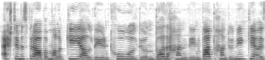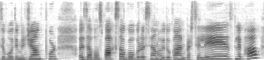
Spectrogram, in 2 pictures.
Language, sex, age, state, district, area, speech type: Kashmiri, female, 18-30, Jammu and Kashmir, Kulgam, rural, spontaneous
